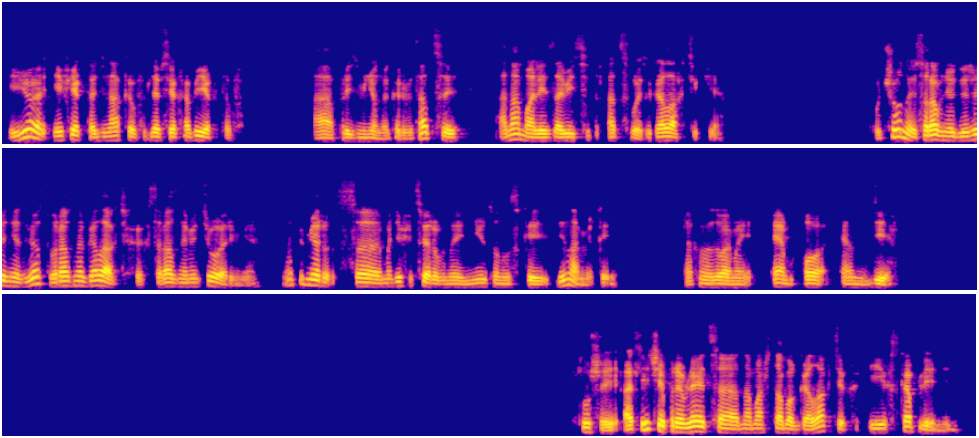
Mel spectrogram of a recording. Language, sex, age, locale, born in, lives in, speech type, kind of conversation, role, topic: Russian, male, 35-39, ru-RU, Russia, United States, read, expert-assistant, expert, Что означает термин «тёмная материя» и почему она так важна для понимания Вселенной?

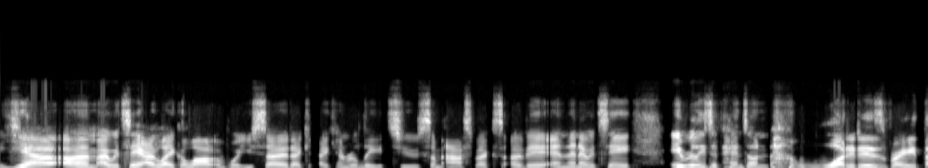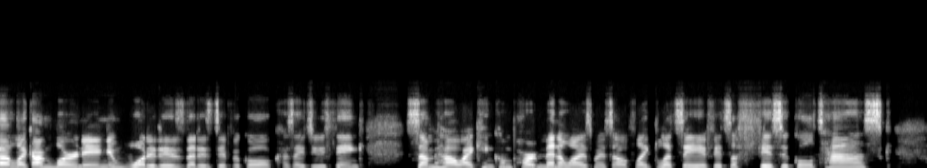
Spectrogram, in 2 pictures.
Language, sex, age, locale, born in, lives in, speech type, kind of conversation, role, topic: English, female, 40-44, en-US, United States, United States, conversation, unstructured, none, How do you deal with frustration when learning something difficult?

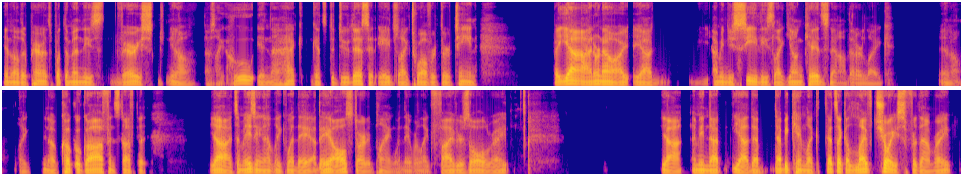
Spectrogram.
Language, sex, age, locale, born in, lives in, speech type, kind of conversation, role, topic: English, male, 45-49, en-US, United States, United States, conversation, podcast, guest, In what ways has making fitness a priority influenced your overall well-being?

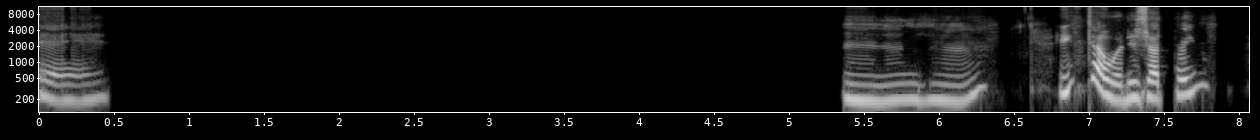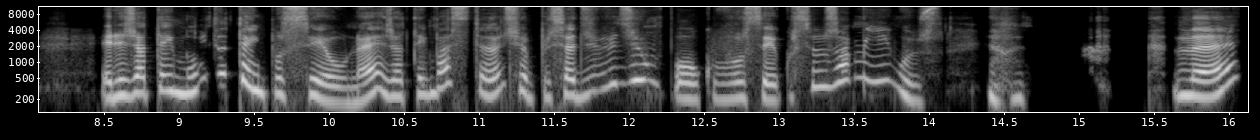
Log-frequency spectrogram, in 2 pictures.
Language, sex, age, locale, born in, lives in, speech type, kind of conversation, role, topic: Portuguese, female, 40-44, pt-BR, Brazil, United States, conversation, advice, advisor, Como posso descrever uma briga recorrente causada por ciúmes?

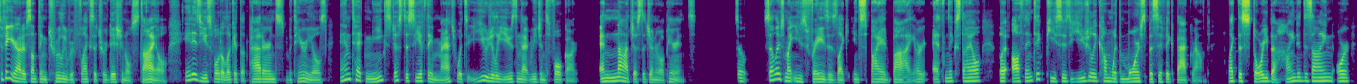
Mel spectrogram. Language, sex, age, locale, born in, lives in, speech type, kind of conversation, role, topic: English, male, 30-34, en-US, United States, United States, read, expert-assistant, expert, How can you find authentic folk art online?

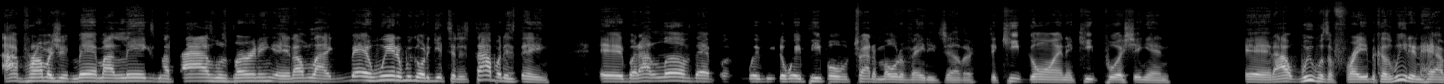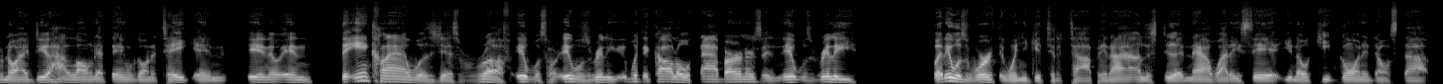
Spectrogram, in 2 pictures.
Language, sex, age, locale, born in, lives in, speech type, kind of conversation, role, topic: English, male, 45-49, en-US, United States, United States, conversation, podcast, guest, How have unexpected moments during travel shaped your experiences or outlook?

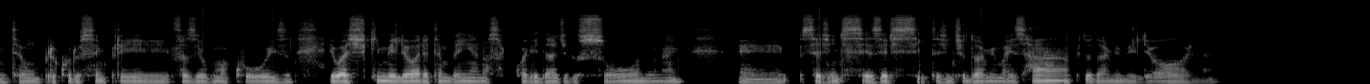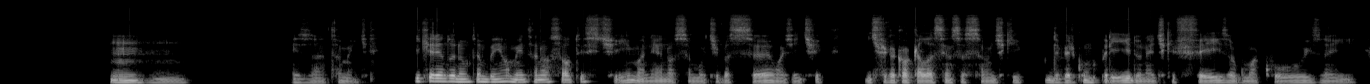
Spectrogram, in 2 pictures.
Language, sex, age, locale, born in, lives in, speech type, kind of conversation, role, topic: Portuguese, male, 30-34, pt-BR, Brazil, Portugal, conversation, unstructured, none, Como você encontra tempo para praticar exercícios físicos?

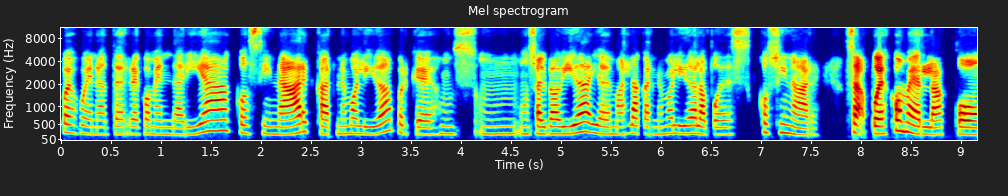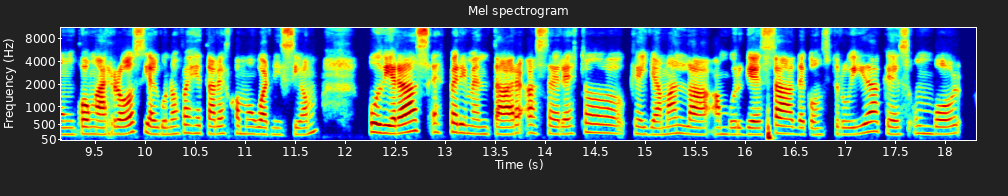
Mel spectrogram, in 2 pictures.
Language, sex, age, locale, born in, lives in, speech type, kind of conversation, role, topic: Spanish, female, 25-29, es-CU, Cuba, United States, conversation, advice, advisor, ¿Cómo puedo planificar comidas sencillas y nutritivas sin sentirme abrumado cada semana?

